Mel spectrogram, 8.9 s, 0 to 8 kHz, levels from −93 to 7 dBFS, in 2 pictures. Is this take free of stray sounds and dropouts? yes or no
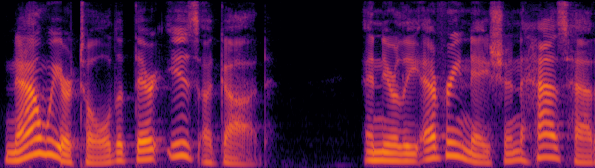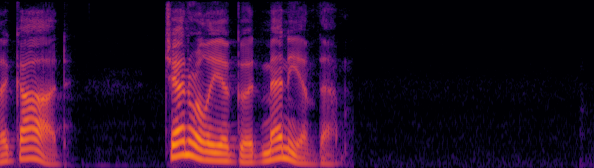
yes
